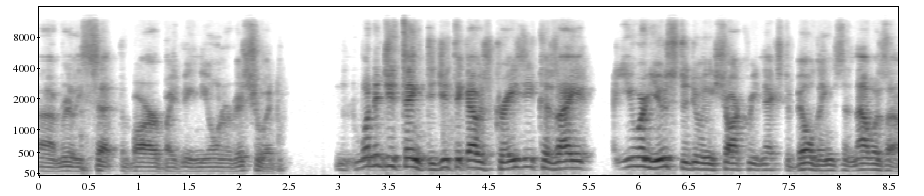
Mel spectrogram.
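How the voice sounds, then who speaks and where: A man's fairly high voice with vocal fry, very wide pitch swings and a fairly quick pace, on a very clean recording with a silent background. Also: big swings in loudness. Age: 60s. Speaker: podcast host, engineer. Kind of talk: interview conversation.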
